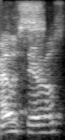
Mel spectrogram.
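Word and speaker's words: Ballesteros: Moises Balisteros. Balisteros.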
